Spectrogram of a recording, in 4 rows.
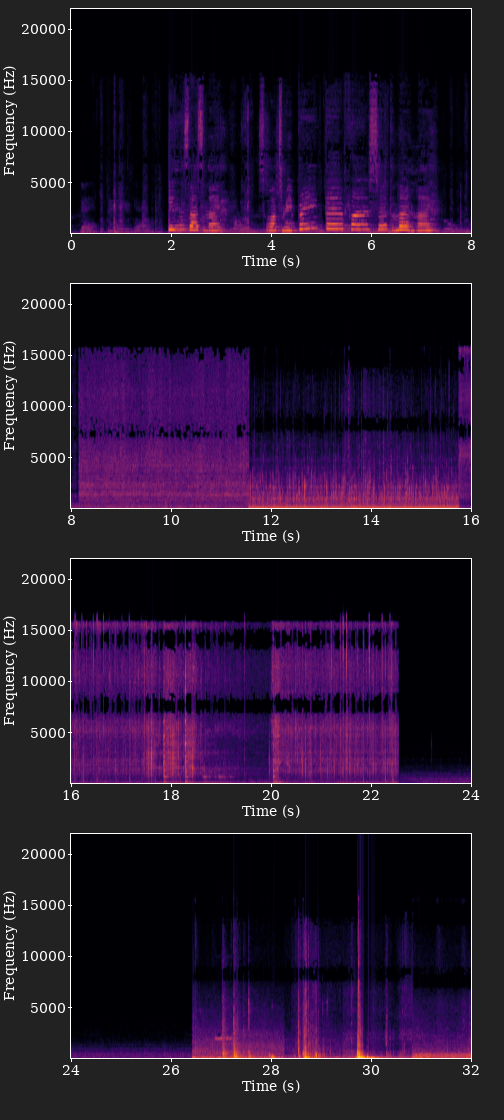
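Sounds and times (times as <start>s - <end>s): food sizzling in a pan: 8.2s - 11.8s, 15.2s - 22.6s.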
